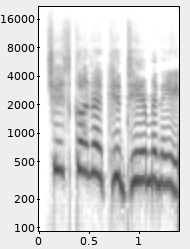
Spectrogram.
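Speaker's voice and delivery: high, agitated mock complaint; retold exasperated yell. Surgeon yelling about the crying trainee.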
